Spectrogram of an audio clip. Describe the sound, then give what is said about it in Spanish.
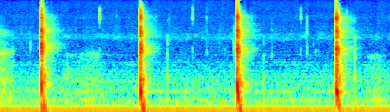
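Four crisp, sharp mouth clicks, a beatbox K sound imitating a snare drum, made with the tongue at the back of the palate, spaced evenly about a second apart over a faint steady low hum, with no talking. “Ponemos la lengua en la parte de atrás del paladar y emitimos solo el sonido de la K.”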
